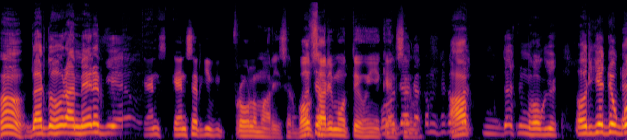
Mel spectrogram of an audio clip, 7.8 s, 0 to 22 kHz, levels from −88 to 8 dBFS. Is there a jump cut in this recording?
no; 0 cuts

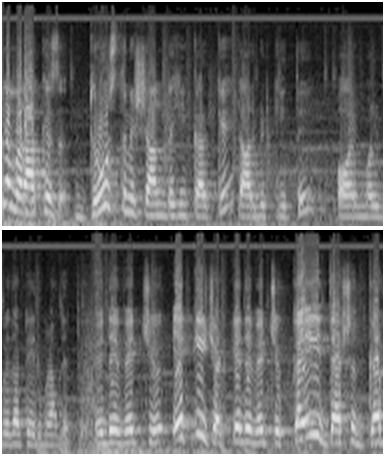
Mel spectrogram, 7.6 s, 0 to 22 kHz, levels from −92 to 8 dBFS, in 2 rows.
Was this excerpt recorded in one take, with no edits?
yes; 0 cuts

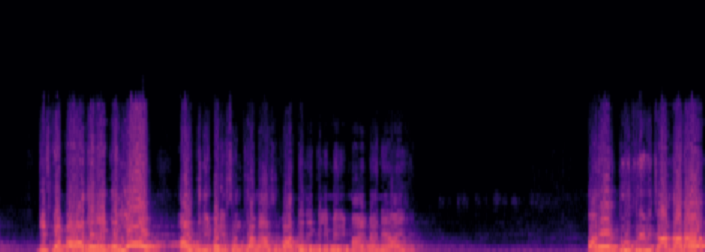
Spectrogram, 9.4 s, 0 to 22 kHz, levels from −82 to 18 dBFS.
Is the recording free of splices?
no; 1 cut; at 6.4 s

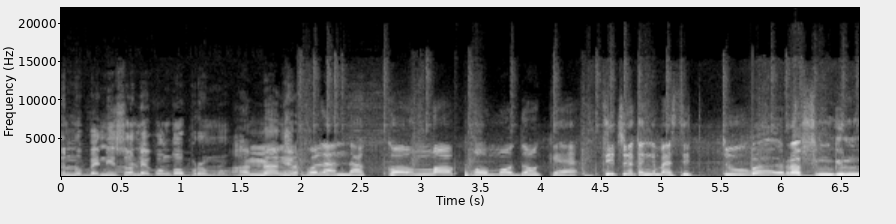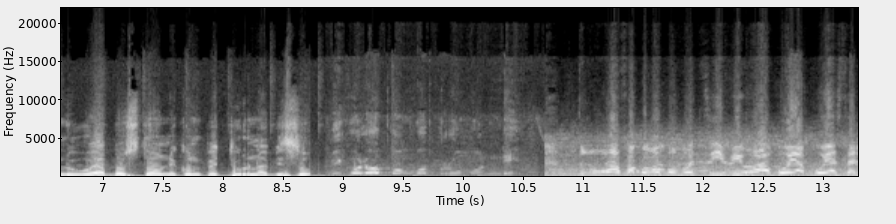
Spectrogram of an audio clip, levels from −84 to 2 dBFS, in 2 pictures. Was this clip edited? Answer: yes; 2 cuts; at 5.7 s, 8.9 s

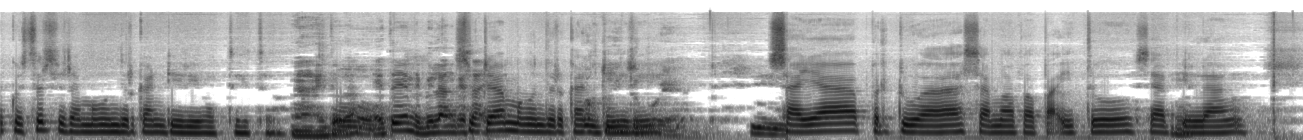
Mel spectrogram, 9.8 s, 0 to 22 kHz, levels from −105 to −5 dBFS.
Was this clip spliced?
no; 0 cuts

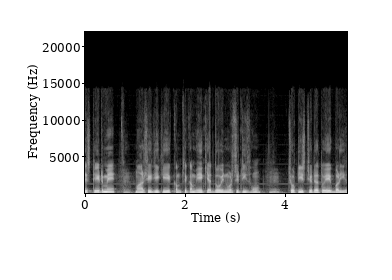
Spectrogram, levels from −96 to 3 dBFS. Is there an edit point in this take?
no; 0 cuts

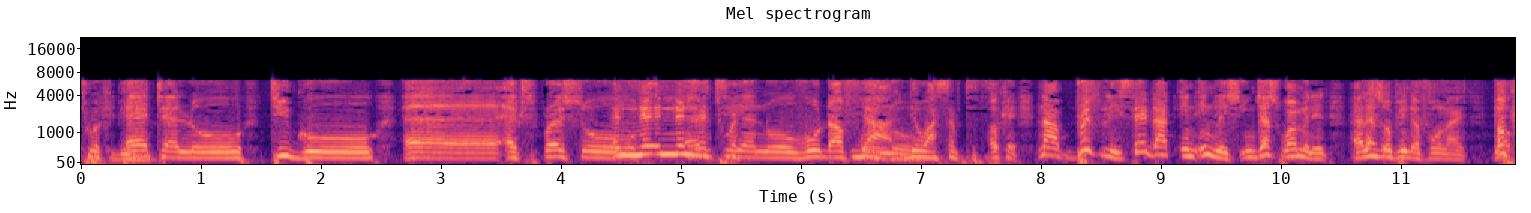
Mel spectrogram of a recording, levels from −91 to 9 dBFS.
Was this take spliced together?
yes; 1 cut; at 2.6 s

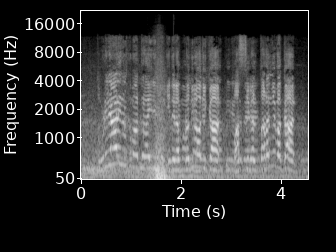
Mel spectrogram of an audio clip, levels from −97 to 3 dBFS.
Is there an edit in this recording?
yes; 1 cut; at 1.6 s

